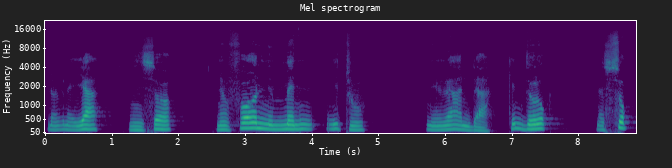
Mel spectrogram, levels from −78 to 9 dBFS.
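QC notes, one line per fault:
4.23–4.25 s, repeated frames: one 23.2 ms block of speech plays a second time, a brief stutter that fits a single 1024-sample frame at 44.1 kHz sent twice; unlike a dropout, nothing is lost, and the clip runs 23.2 ms longer.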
